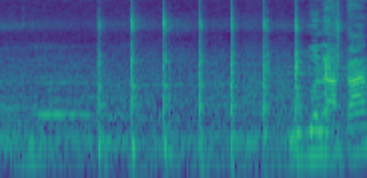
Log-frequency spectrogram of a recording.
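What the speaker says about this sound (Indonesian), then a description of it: "Harus menggunakan palu plastik, jangan menggunakan palu besi ya." A plastic hammer taps a Toyota Avanza transmission case about eight times in a steady, evenly spaced rhythm, each blow a sharp, close knock over a low background hum, with a brief rattle near the end.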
